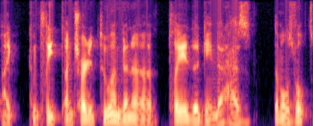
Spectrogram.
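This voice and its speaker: In a French Canadian accent, a man talks at a fairly quick pace with ordinary pitch variation on a very clean recording with a silent background. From Quebec. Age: 40s. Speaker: community member and streamer.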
